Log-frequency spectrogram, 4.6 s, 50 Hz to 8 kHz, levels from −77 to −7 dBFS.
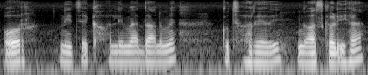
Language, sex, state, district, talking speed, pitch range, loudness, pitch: Hindi, male, Uttar Pradesh, Saharanpur, 145 wpm, 115-125 Hz, -21 LUFS, 120 Hz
